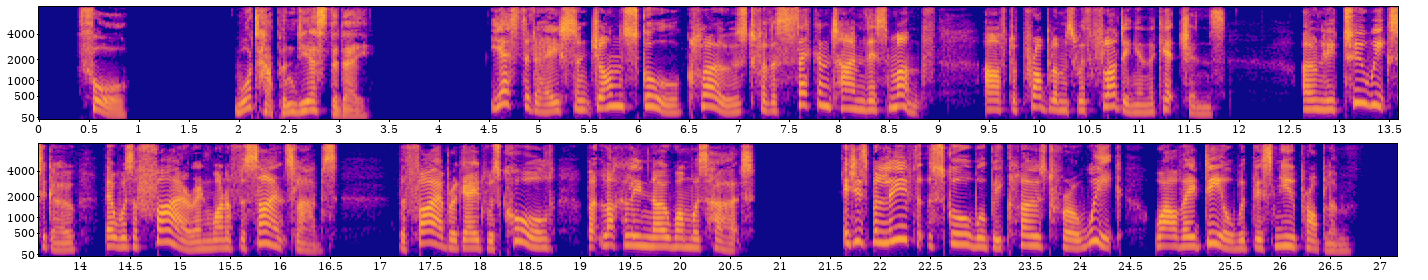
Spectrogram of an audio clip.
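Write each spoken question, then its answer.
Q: What happened yesterday?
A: St. John's School closed because of flooding in the kitchens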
